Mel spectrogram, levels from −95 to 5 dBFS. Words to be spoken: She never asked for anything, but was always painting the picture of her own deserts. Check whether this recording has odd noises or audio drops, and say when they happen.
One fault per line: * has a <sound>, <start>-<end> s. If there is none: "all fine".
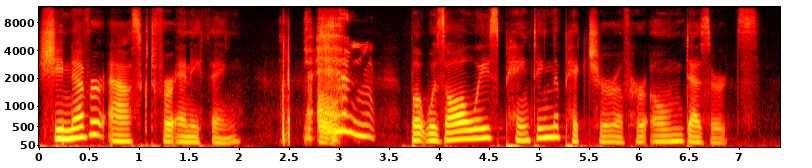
* has a throat clearing, 2.4-3.4 s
